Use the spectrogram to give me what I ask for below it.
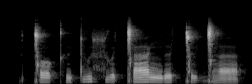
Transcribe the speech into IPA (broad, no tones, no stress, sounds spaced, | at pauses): ǀ ɔ kʰ ʏ tʷ ə sʷ œ ǀ a ŋ ə ǀ ʏ ɡ͡ǀ a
